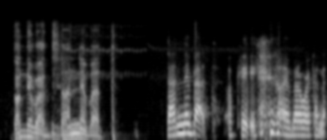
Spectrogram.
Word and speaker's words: धन्यवाद: धन्यवाद. Anivat? धन्यवाद. धन्यवाद. Dhanyavad.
